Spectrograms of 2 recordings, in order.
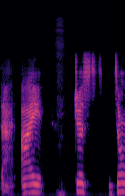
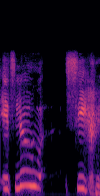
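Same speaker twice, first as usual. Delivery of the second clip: talking while laughing, pitched up; 8 semitones higher than usual. Trying to make a point while others keep interrupting, laughing while talking. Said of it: "I can't even stop laughing".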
